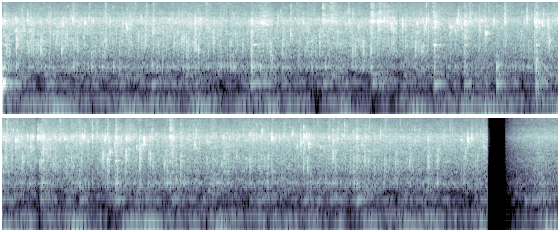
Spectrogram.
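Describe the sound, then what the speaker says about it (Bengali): Onions sizzle steadily in a hot pan while cooking for a jackfruit and chicken dish, a dense, continuous frying crackle close by, with faint stirring scrapes and a brief drop near the end. "পেঁয়াজটা ভাজা হয়ে গেছে"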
